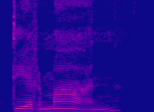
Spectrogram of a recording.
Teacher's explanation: so the r flips cleanly into the m both are voiced sounds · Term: flipped r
